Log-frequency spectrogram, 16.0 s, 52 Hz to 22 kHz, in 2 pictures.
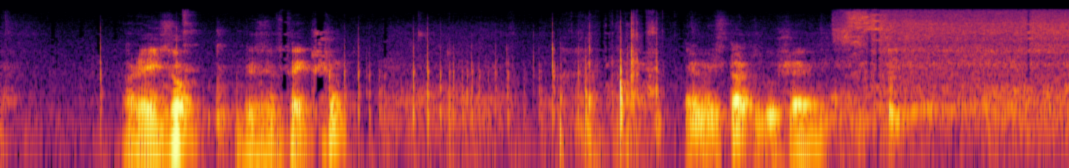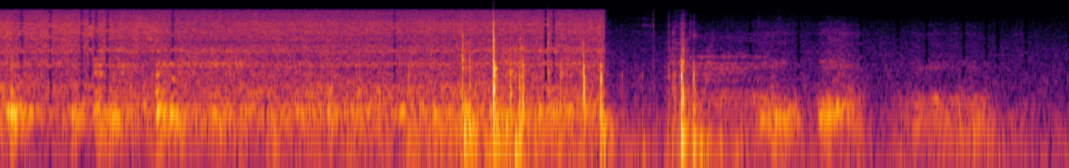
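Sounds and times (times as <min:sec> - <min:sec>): water running: 0:06.2 - 0:12.6.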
